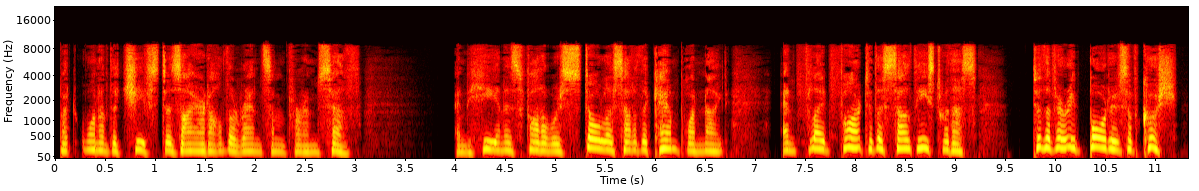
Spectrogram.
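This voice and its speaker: A desperate young noblewoman, near tears, pleading in a high, strained voice that climbs well above a man's own register, as a male narrator puts her on. The voice is a little louder than the narration and a bit husky, recorded dry and close. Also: moderate pace, no room sound. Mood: grieving.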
